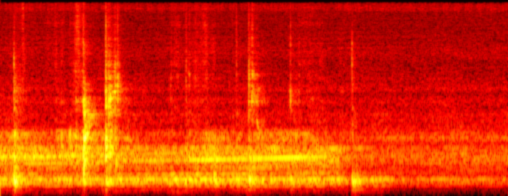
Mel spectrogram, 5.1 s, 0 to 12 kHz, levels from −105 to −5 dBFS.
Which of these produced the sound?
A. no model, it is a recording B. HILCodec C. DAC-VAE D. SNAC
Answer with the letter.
A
